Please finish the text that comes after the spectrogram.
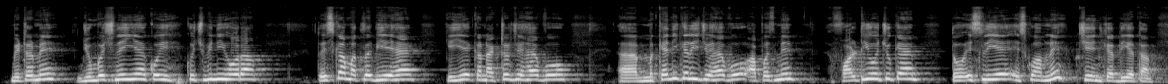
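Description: A man with a fairly high voice talks through a hands-on electrical repair at a workbench. He explains each step in plain words and keeps telling the viewer to look. He stops now and then to correct himself. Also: darkish tone. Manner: explanatory, repeatedly saying "dekhen", with small slips and self-corrections. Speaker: repair tutorial host. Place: indoor workbench.

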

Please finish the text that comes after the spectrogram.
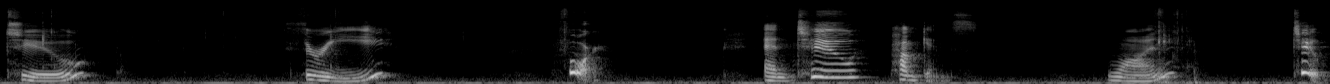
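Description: A woman's voice: medium pitch, fairly bright tone. A woman in her thirties presenting to toddlers and reading picture books aloud in simple, exaggerated child-directed speech. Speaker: children's educational presenter and storyteller. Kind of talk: toddler lesson and picture-book read-aloud.

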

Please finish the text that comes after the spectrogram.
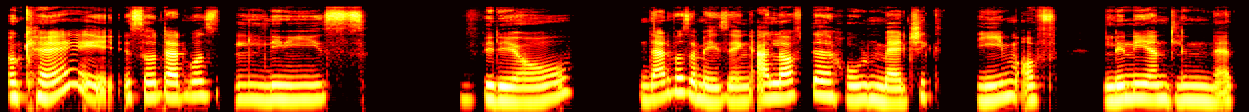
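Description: A woman's voice: mid-range voice, slow pace, darkish tone, no echo, clean studio sound. A young woman giving casual, enthusiastic reaction commentary over game trailers. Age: young adult. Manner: enthusiastic, filler interjections like mm-hmm. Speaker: reaction video host. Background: game trailer music and audio.

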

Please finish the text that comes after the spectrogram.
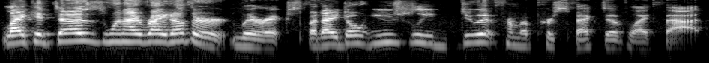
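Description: Middle-aged woman guest, crisp bright tone, chatty and rambling, webcam audio from home. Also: animated, a little fast. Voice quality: deeper voice for a woman. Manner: chatty, many fillers and restarts, laughs often. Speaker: guest, photographer and songwriter. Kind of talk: casual interview chat. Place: home room, video call.

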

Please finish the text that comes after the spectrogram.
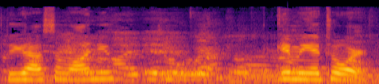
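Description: A woman's voice: high-pitched, flat delivery, fairly quick. A teenage girl casually vlogging at school, chattily listing the snacks she brought, filmed on a handheld phone. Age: teens. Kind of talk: casual vlog tour. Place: school classroom and hallways, indoors. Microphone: phone camera held in hand. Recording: noisy chatter of students behind.

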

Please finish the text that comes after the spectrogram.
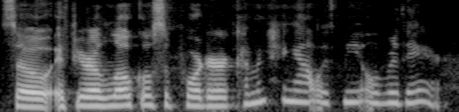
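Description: A tired woman with a rough voice, chatting casually on a livestream panel. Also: fairly high pitch, fast talker, a little mellow, dry recording.

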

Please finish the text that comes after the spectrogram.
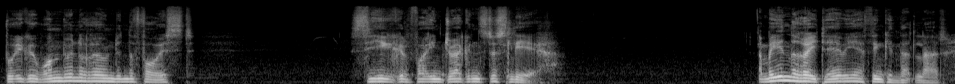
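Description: A man playing a gruff but friendly forest dragon tamer, talking in a folksy way straight to the listener in an audio roleplay. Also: medium pitch, expressive, normal speed, pauses often, darkish tone, no room sound, lightly acted. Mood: stern, wary. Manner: folksy, teasing, calls the listener lad.

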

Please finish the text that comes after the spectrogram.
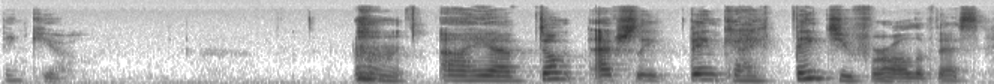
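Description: A woman playing an affectionate, anxious, playfully teasing girlfriend in a romantic audio roleplay, with a tender, expressive delivery. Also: a little high, takes it slowly, vocal fry, exaggerated voice. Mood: soft, grateful. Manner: tender, expressive, with sighs and soft chuckles.

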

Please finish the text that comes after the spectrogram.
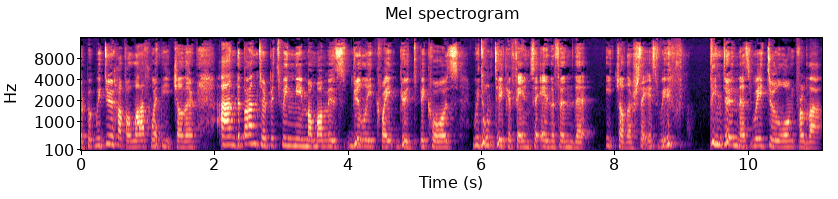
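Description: A woman's voice: mid-range voice, bright, forceful tone. A middle-aged woman with a Scottish accent, chatting informally to camera as a vlogger in her living room. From Scotland. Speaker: vlogger and pantomime scriptwriter. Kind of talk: casual vlog talk to camera. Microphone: phone at arm's length.

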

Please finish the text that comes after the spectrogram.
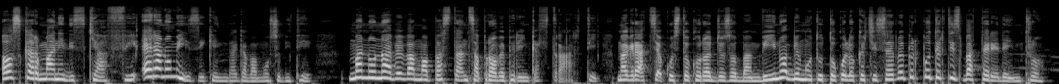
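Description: A woman's voice: medium pitch, sing-song, fairly quick, close to an everyday voice. A woman playing a stern, feared schoolteacher with a curt, commanding manner in a comedy sketch. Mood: stern, triumphant. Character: stern, feared female schoolteacher, secretly undercover police.

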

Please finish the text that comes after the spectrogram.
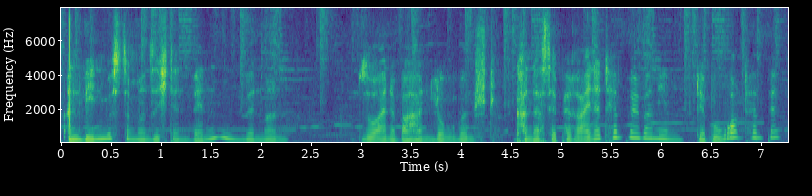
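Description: A man's voice: high-pitched, animated, moderate pace, darkish tone. A man roleplays at a tabletop game in a tentative, questioning way. Faint music plays behind the voice. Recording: voice over background music.

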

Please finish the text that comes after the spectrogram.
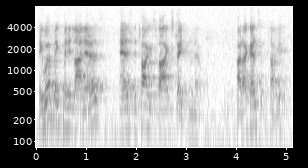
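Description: A brisk naval flying instructor gives crisp, clipped orders in a slightly high voice. The old film soundtrack is echoey and full of hiss. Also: male voice, sharp tone. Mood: instructive. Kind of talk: 1940s training film acting.

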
